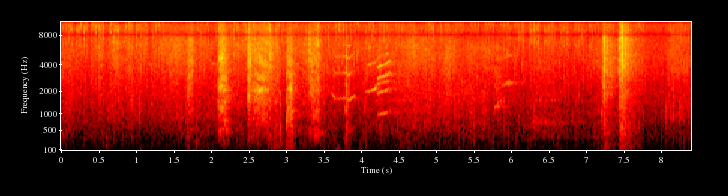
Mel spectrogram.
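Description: A front door being handled and opened: a quick run of clicks, knocks and rattles, a few short high squeaks, then a louder thud near the end.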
